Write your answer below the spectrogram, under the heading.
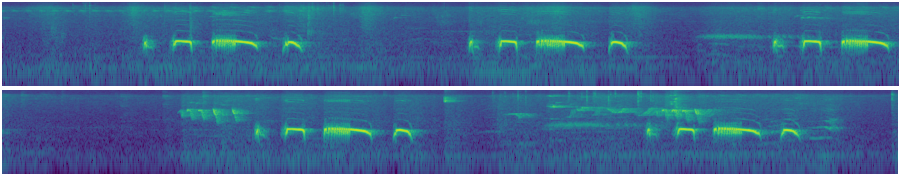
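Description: Spotted dove (derkuku) cooing: five repeated phrases, each a few short coos and one longer, falling coo, coming every three seconds or so with a short pause before the middle. Higher chirps of another bird sound around the middle and near the end.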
